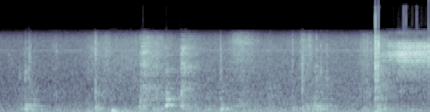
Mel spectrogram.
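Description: Light plastic knocks and handling on a toy kitchen stove, then near the end a click as its knob is turned and the toy burner's sizzling sound effect starts, a steady hiss.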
